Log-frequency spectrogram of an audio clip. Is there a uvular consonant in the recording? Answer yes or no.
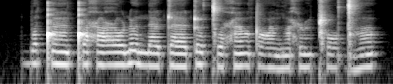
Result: no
